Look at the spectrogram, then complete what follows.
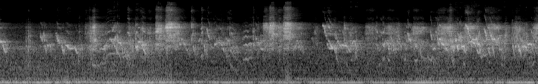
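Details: Playing budgies squawk and chirp in overlapping streams, harsh notes and short squeals filling the clip over a low hum.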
